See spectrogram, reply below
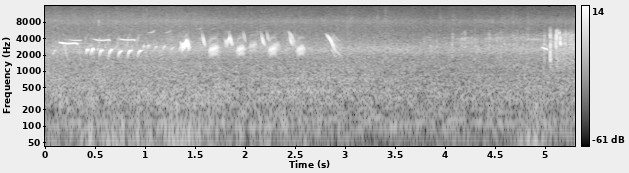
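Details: A rufous-tailed rock thrush in Shahdag National Park, Azerbaijan, sings a clear whistled note then a quick run of fluty, slurred warbles lasting about three seconds, with faint background hiss.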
